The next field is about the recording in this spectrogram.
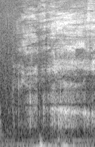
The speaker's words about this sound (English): You're already almost done with your coffee. I can tell by the slurping sound.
